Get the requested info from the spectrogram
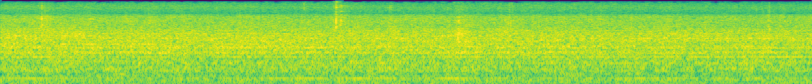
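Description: Steady outdoor background noise with a faint low hum running under it and a few faint ticks.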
